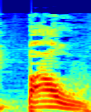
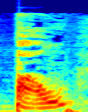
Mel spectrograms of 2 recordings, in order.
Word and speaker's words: Pau: Eh, em Catalun tem duas maneiras de dizer Paulo, pau e pou p O L. E inclusive ã tem um hospital que é o hospital Santa Cru e São Paulo, que é um nome de um funk inclusive, né?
